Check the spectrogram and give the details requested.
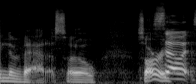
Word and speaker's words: Nevada: Oregon, it was like, no, it's Nevada. You got to say Nevada. So sorry. So it sounds like Nevada is the right way to say it, if I heard you correctly.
